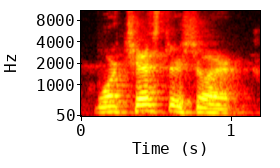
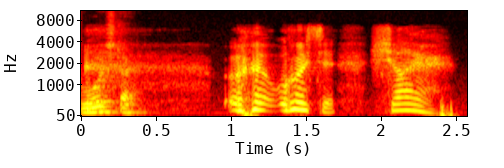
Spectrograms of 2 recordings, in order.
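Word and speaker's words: Worcestershire: Chester Shire I know I can't say it War Chester Shire that's what it's actually called but it's pronounced wer sh let's go to the sh orchester sauce yeah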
